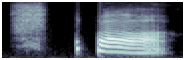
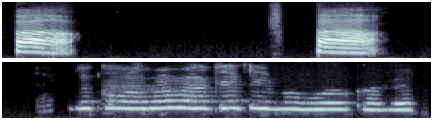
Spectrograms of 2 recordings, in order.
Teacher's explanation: دوسرا مخرج کے نیچے والے ہونٹ کا شکم، شکم کہتے ہیں گیلے حصے کو، تو نیچے والا ہونٹ جہاں اندر والی سائڈ سے وہ ہونٹ، اور اس ہونٹ پر جب اوپر کے 2 دانتوں کا کنارہ لگتا ہے، ثنایا علیہ کا جب کنارہ لگے نیچے والے ہونٹ کے گیلے حصے پر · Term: شفویہ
